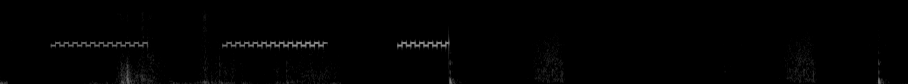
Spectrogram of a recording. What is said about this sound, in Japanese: 電話本社からっすよね。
